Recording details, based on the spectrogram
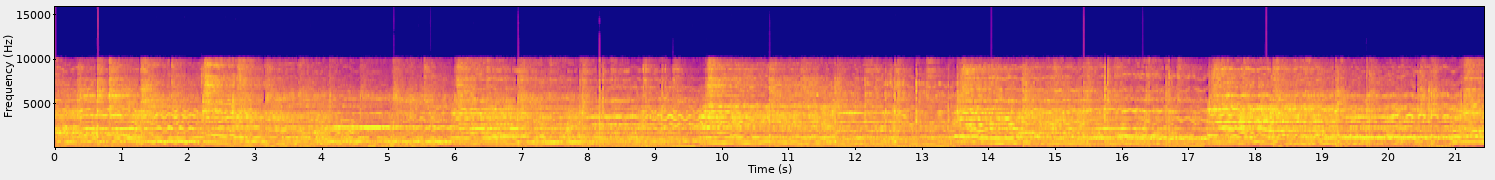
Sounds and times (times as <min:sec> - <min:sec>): Music: 0:00.0 - 0:21.4.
